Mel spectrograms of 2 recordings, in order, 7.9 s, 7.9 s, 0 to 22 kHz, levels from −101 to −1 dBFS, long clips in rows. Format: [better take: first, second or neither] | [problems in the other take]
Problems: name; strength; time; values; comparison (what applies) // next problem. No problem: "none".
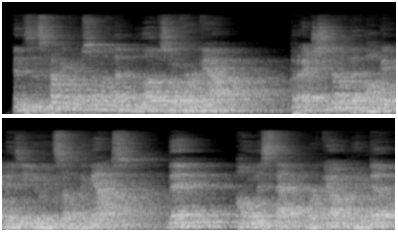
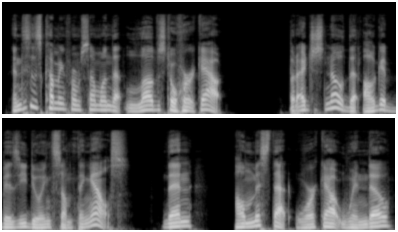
second | off-mic speech; far // room echo; strong; dies away in 1.6 s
